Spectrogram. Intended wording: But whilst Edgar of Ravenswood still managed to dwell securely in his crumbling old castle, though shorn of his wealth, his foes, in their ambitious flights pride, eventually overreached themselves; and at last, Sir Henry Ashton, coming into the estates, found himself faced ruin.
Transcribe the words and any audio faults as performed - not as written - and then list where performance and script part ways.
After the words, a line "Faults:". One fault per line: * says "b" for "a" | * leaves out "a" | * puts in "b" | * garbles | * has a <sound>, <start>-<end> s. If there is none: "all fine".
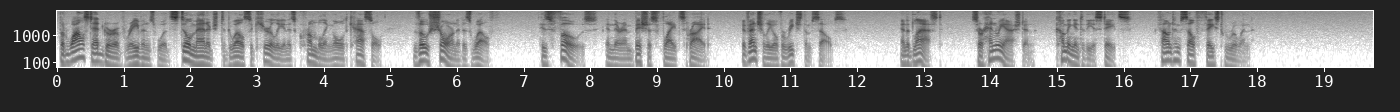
But whilst Edgar of Ravenswood still managed to dwell securely in his crumbling old castle, though shorn of his wealth, his foes, in their ambitious flights pride, eventually overreached themselves; and at last, Sir Henry Ashton, coming into the estates, found himself faced ruin.
Faults:
all fine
